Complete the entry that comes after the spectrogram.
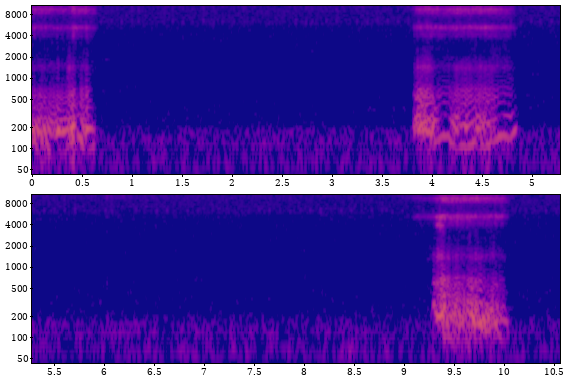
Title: Snoring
